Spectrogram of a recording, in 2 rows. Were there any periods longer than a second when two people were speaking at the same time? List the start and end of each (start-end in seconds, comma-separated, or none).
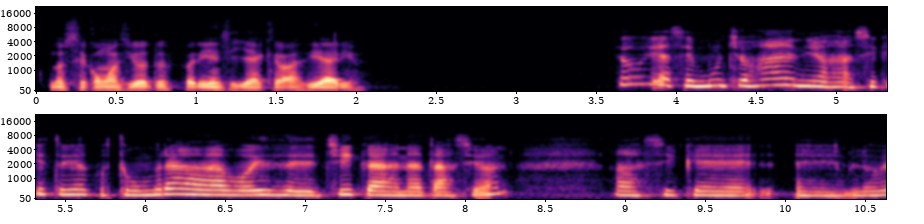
none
